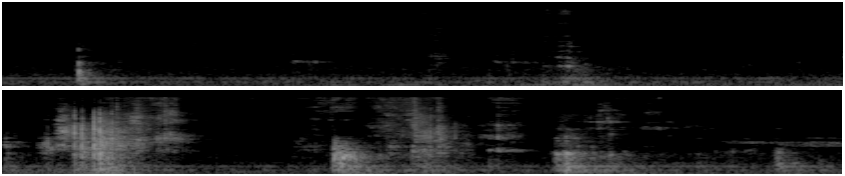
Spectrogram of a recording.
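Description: Page of a hardcover picture book being turned and handled: a few faint, brief paper rustles in the second half, otherwise near silence.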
